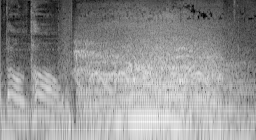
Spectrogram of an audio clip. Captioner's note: tires screech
